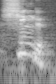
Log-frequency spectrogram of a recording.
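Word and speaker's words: 姓: नीचे हमारे पास XIN, एक्स को मैंने बताया था पिछली वीडियोस के अंदर भी कि इसको हम शीन से प्रोनाउंस करेंगे, यानी एक्स शीन बोला जाता है चाइनीज के अंदर, तो यानी XIN शीन। अगर इसके साथ हम जी लगा देंगे तो क्या बन जाएगा शिंग, XING शिंग।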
